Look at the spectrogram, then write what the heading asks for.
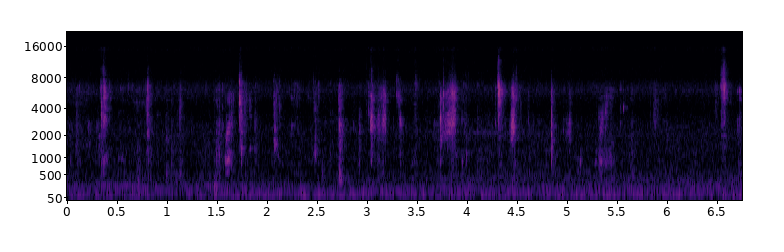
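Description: Close-up mouth sounds of chewing yellow rice eaten by hand: soft, irregular wet clicks and smacks, several a second, over a low background hum.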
